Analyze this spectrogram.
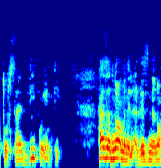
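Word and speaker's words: torsades de pointes: في ناس ينطقوها تورساد دي بوانس، في ناس ينطقوها تورساد دي بوا زي الفرنسويين كده، انما بقول لك الاستاذ الانجليزي ده انا سمعتها شخصيا منه كده تورساد دي بوينت تي.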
